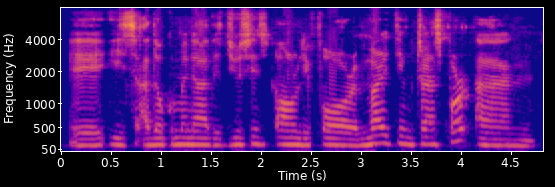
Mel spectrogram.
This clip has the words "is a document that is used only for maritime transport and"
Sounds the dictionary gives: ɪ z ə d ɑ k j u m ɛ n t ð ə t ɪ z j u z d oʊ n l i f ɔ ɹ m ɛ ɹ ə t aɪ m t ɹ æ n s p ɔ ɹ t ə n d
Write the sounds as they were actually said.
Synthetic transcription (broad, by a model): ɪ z ə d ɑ k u m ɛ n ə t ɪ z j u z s oʊ n l i f ɔ ɹ m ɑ ɹ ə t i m t ɹ æ n s p ɔ ɹ t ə n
